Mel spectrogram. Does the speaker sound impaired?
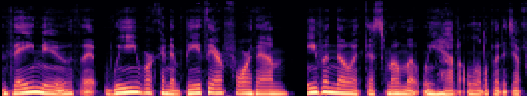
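Yes: cleft lip and palate; present since birth.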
